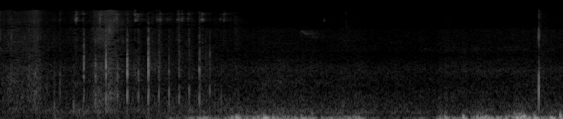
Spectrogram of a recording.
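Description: A quick rattle of about a dozen sharp clicks in the first second and a half, then low rumbling on a handheld microphone outdoors, in two stretches with a short dip between them.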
